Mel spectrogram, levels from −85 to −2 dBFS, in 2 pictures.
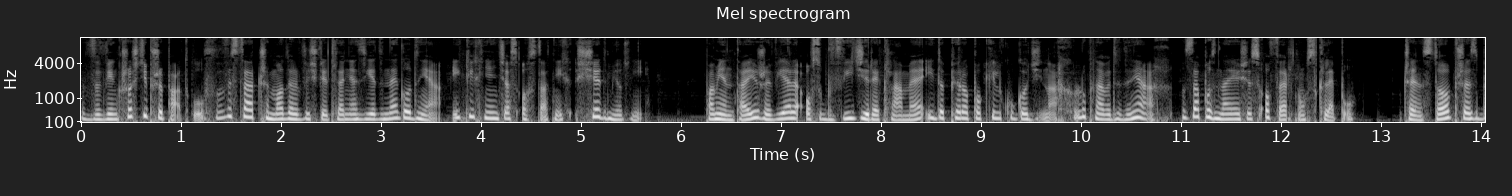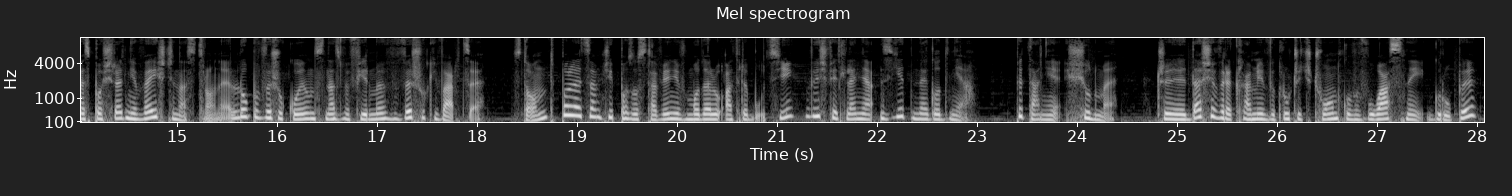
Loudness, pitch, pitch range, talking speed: -21 LUFS, 205 Hz, 195-240 Hz, 145 wpm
